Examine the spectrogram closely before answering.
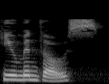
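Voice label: "Human Voice", English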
